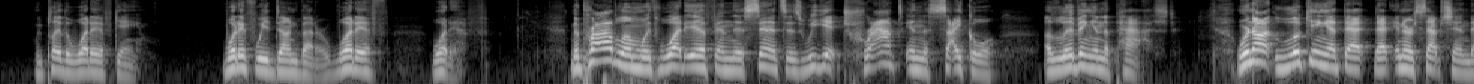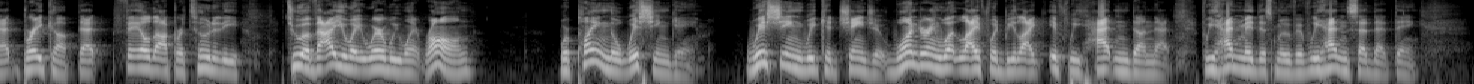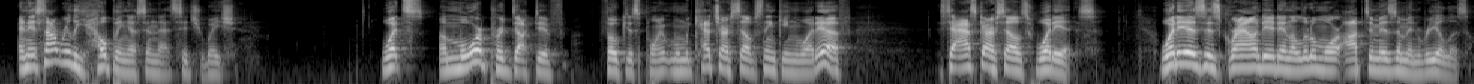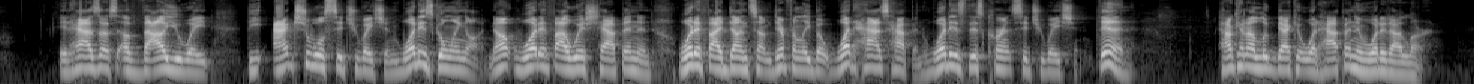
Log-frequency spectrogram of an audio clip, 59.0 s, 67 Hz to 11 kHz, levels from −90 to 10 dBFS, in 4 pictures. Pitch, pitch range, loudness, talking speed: 165 Hz, 150-185 Hz, -18 LUFS, 175 wpm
